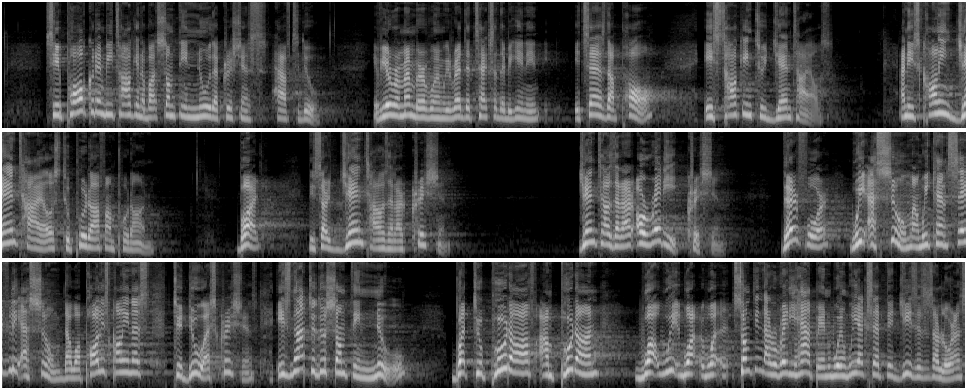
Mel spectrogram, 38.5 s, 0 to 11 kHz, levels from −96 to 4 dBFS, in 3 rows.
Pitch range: 185-270 Hz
